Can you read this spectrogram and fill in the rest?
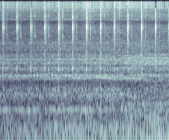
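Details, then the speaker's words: Diesel air heater in a solar-powered shop starting up: steady combustion blower roar with a light, fairly regular fuel pump tick two or three times a second; normal operation. "So you can hear it kicking in now. Hear the little pump clicking."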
